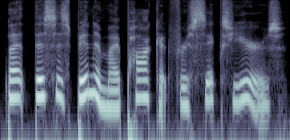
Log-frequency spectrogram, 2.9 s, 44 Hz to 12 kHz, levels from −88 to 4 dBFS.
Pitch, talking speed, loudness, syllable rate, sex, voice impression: 215 Hz, 205 wpm, -19 LUFS, 4.1 syllables/s, female, very feminine, slightly young, slightly adult-like, thin, slightly tensed, slightly powerful, slightly bright, hard, clear, fluent, slightly cute, slightly cool, intellectual, slightly refreshing, sincere, slightly calm, slightly friendly, slightly reassuring, slightly elegant, slightly sweet, slightly lively, slightly strict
